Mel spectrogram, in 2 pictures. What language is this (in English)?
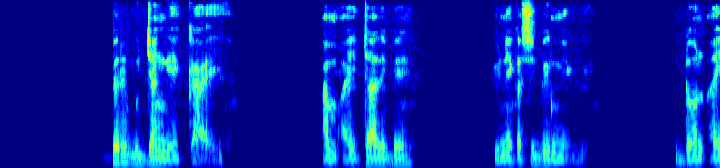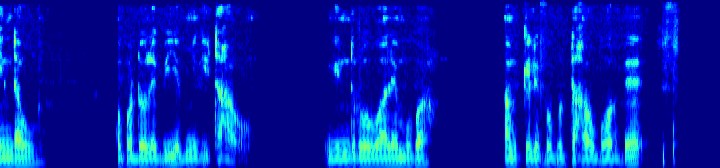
Wolof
